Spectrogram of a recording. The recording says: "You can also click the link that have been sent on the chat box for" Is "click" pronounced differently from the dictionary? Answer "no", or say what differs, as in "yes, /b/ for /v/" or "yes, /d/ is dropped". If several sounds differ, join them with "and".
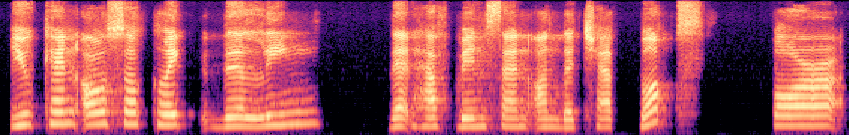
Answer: no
